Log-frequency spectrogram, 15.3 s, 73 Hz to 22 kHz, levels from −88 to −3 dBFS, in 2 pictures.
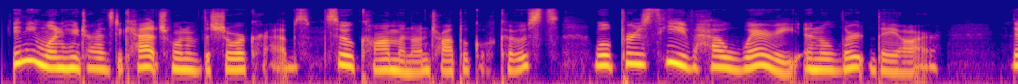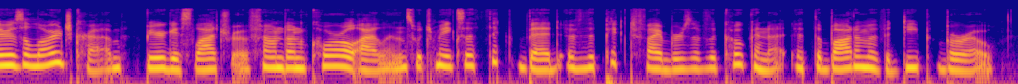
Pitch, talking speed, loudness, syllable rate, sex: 225 Hz, 215 wpm, -18 LUFS, 5.7 syllables/s, female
